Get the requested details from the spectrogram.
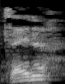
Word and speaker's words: Zaehner: Il s'appelle Zener, ça s'écrit Z-A-E-H-N-E-R, et il c'est un spécialiste de religion comparée.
